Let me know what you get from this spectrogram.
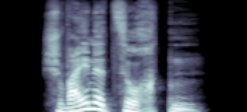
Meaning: plural of Schweinezucht
- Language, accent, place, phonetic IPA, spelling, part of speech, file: German, Germany, Berlin, [ˈʃvaɪ̯nəˌt͡sʊxtn̩], Schweinezuchten, noun, De-Schweinezuchten.ogg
